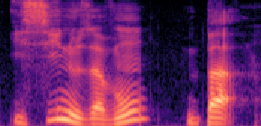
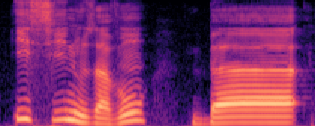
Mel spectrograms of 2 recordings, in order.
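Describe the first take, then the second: The two takes are said the same way.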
